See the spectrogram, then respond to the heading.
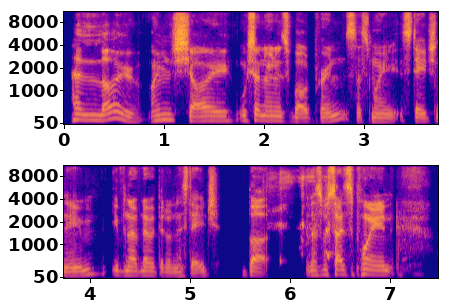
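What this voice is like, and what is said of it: British accent. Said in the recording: “I'm from the UK ... your accent is amazing”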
